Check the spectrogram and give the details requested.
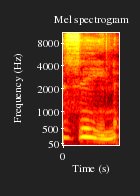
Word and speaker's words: zine: Now, a Zen, it's spelled Z I N E.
